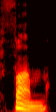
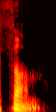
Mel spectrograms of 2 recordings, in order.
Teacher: they'll use the uh the F instead of the th sound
